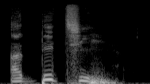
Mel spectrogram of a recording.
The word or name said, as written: adiidsii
